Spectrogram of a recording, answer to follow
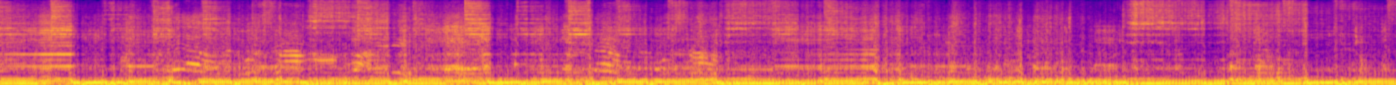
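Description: Live blues-rock band playing an instrumental passage: electric guitars over drum kit, bass guitar, congas and organ, with a lead guitar line bending its notes up and down.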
